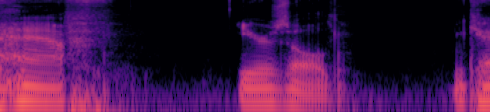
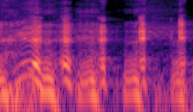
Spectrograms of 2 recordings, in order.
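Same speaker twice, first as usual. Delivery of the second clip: high giggle; 12 semitones higher, 4 dB louder than usual. Retold or imitated. Laugh inside the mom impression.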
